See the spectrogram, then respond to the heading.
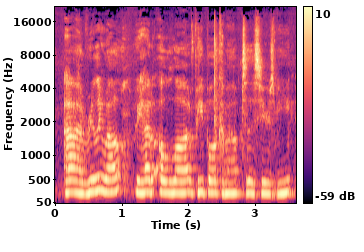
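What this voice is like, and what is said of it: Hoarse voice. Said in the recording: “a little hoarse,”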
